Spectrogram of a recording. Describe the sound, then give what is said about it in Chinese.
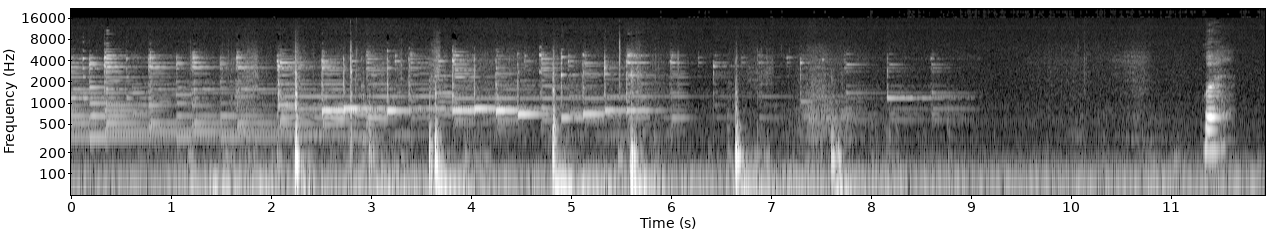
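A melodic phone ringtone of an incoming call plays steadily for about eight seconds, punctuated by a few sharp clicks, then stops, leaving quiet with one brief noise near the end. “哦，我接个电话，你等我一下哦。”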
